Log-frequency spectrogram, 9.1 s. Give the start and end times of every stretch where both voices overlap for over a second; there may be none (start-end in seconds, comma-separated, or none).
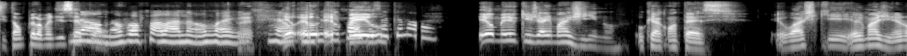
2.4-3.9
